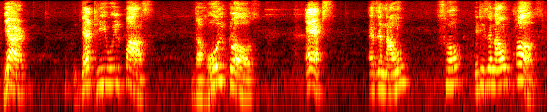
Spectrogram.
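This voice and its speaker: A teacher explaining English grammar step by step, in short halting phrases broken by pauses. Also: mid-range voice, lively intonation, bright, forceful tone. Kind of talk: slow explanatory grammar lesson. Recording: roomy echo, distant microphone.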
